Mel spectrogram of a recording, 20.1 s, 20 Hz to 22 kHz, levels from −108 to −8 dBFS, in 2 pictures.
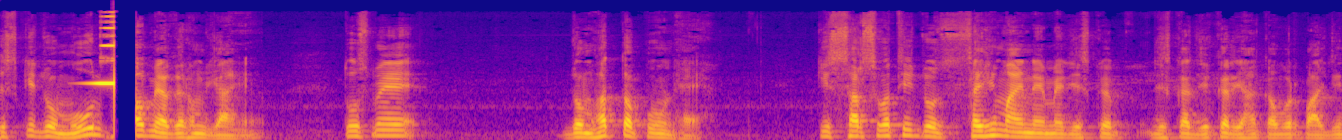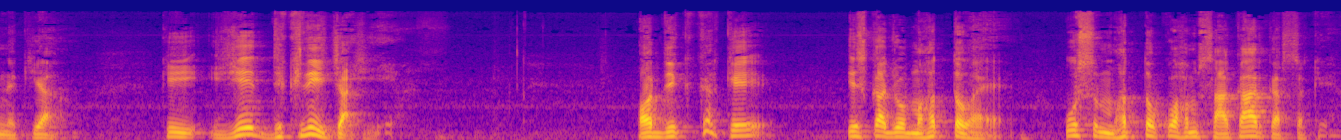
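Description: Right near the start, at 0.58 s, a tone of around 2 kHz swells out of the audio over about 276 ms, screams up into clipping, and then the whole thing drops dead for about 166 ms before sound returns, with the event over by 1.02 s. That's an unstable filter: a recursive stage with bad coefficients feeding back on itself until it overflows, going silent until it resets.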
